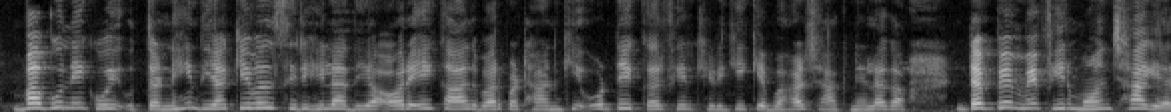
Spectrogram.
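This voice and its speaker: A woman narrating a literary short story in a measured, expressive reading. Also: sits high.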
